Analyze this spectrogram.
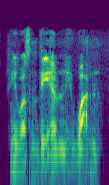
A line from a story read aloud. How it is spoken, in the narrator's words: said Sirius bitterly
